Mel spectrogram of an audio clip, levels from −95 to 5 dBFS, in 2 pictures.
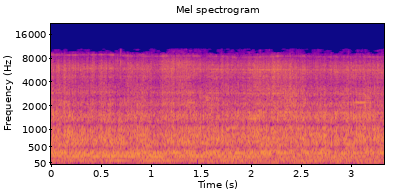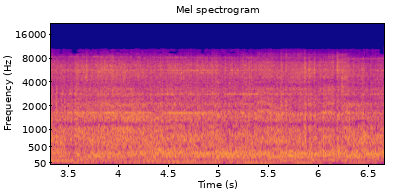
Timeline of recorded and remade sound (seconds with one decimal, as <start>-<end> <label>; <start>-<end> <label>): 0.0-5.4 recorded; 5.4-6.3 remade; 6.3-6.7 recorded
